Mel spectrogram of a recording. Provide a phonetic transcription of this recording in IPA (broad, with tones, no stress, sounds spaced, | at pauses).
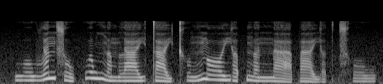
w o˨ w l ɐ˥ n s o˨˩ w kʷ ɐ˥ w ŋ ɐ˨ m l aː˨˧ j t̪ aː˨˩ j kʰ ʊ˨˥ ŋ n̪ ɔː˧ j ɐ˨˥ p̚ ŋ ɐ˨ n n̪ aː˨˩ p aː˨˩ j ɐ˧ k̚ t͡sʰ o˨ w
